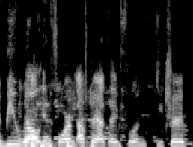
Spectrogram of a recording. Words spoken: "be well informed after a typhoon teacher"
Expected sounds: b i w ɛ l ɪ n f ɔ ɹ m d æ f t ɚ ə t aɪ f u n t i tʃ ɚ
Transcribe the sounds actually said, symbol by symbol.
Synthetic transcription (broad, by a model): b i w ɛ l ɪ n f ɔ ɹ m d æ f t ɚ ə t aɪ f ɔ n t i tʃ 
